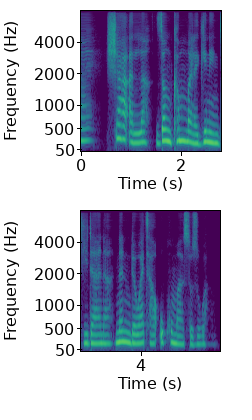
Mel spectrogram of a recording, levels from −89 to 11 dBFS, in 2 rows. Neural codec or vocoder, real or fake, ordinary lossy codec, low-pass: codec, 16 kHz, about 1 kbps, DyCAST, with the encoder's durations; fake; none; none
